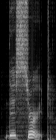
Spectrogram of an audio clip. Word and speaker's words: dessert: So they emphasize the first syllable they say it as dessert again dessert instead of dessert. Dessert again dessert. So the stress should be on the second second syllable.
